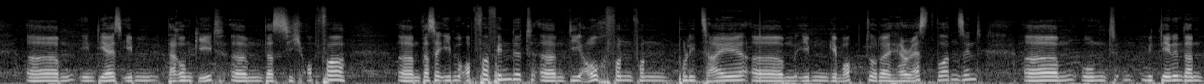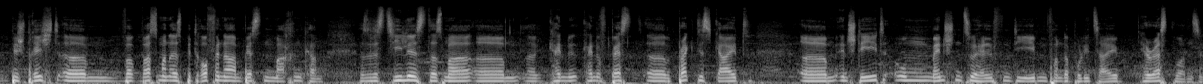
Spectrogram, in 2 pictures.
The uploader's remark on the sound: Live at the 34c3.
